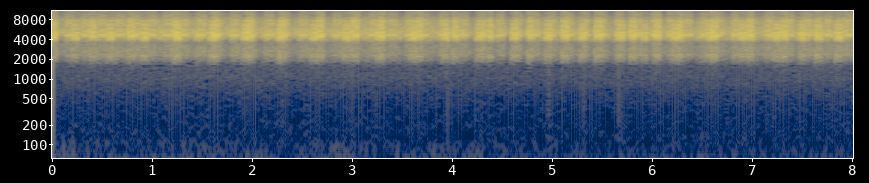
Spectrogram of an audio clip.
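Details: Midsummer chorus of cicadas in a pine forest in Greece, a harsh, shimmering, steady drone that swells and fades in quick regular beats, almost three per second, throughout.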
